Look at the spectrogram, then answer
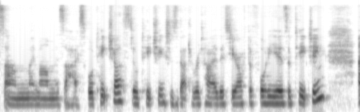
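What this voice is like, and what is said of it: Australian accent. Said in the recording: “I live in Australia, if you can tell by my accent”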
